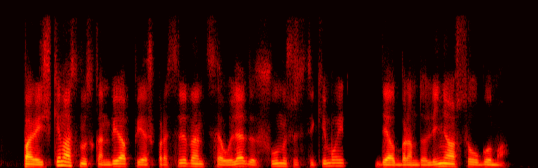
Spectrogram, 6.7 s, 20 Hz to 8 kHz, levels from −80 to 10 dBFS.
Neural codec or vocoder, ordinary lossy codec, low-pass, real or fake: codec, 24 kHz, 0.9 kbps, WavTokenizer, large speech release; AAC, 32 kbps; 7.2 kHz; fake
